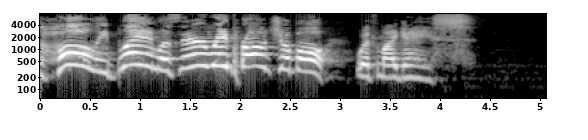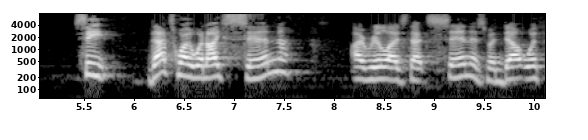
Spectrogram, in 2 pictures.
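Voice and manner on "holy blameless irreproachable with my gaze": loud, high ringing declaration of holy; God's proclamation. Acted. Preacher voicing God declaring believers holy, loud and ringing. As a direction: proclaim it as God, slowing at the end. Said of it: "He says".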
